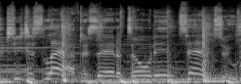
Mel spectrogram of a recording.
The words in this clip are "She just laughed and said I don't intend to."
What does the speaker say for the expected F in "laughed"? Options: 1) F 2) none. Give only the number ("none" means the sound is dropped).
1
